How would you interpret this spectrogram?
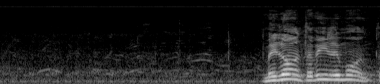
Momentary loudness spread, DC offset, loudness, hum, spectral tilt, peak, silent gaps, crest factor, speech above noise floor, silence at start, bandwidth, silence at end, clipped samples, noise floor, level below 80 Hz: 7 LU; 0.1%; -18 LUFS; none; -6.5 dB/octave; -2 dBFS; none; 20 dB; 29 dB; 0.55 s; 16 kHz; 0 s; under 0.1%; -46 dBFS; -54 dBFS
